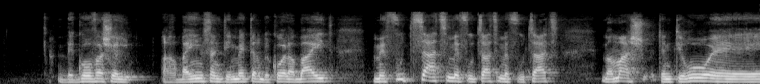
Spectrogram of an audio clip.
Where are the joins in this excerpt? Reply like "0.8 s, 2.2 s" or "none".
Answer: none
